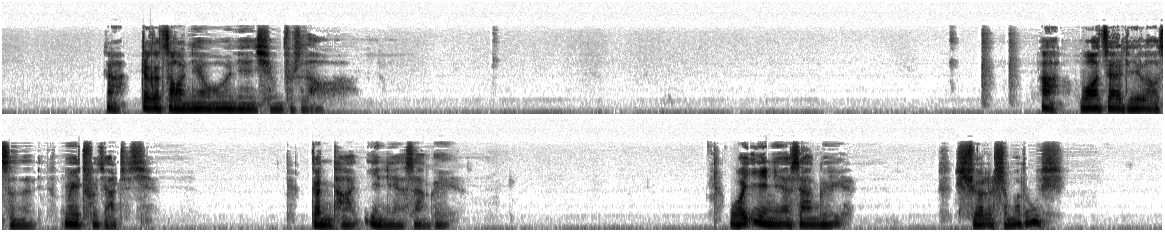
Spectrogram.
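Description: An elderly man speaks calmly into a clip-on microphone, with long pauses.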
